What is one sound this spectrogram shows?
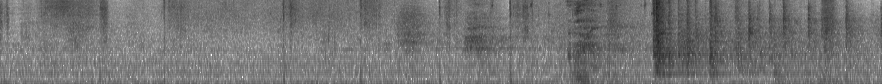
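A metal ladder clangs down onto a hard surface.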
